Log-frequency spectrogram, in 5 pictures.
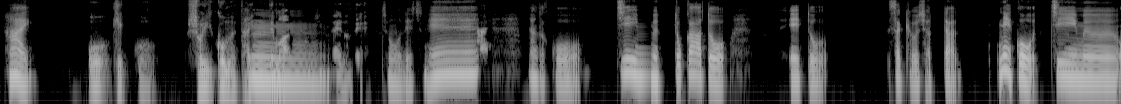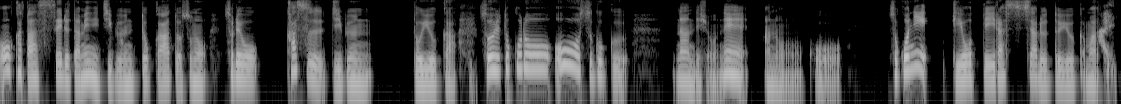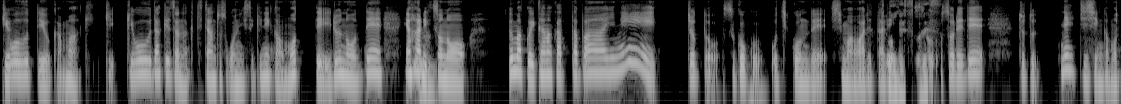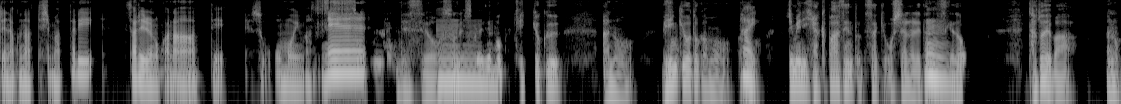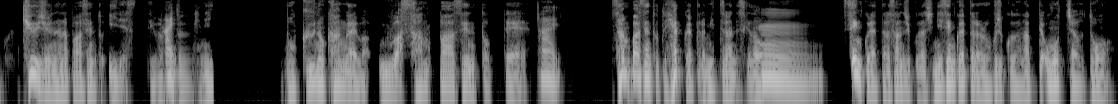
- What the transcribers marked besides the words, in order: tapping; other noise
- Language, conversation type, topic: Japanese, advice, 自分の能力に自信が持てない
